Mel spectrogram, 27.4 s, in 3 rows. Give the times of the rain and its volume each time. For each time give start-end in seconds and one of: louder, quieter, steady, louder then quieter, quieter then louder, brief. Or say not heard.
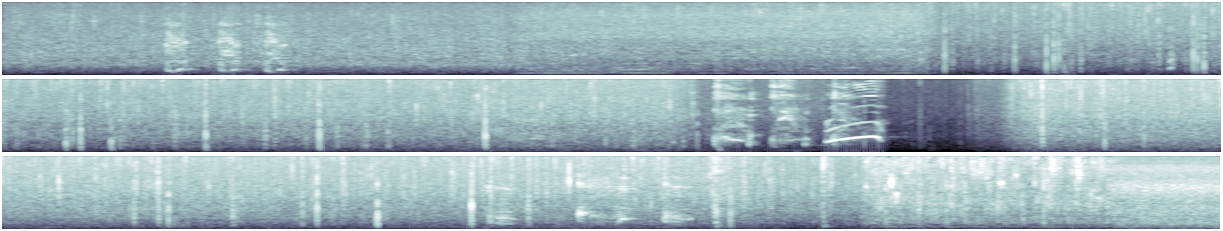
0.0-27.3 louder.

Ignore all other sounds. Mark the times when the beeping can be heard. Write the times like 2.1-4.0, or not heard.
not heard.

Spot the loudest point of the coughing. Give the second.
23 s.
